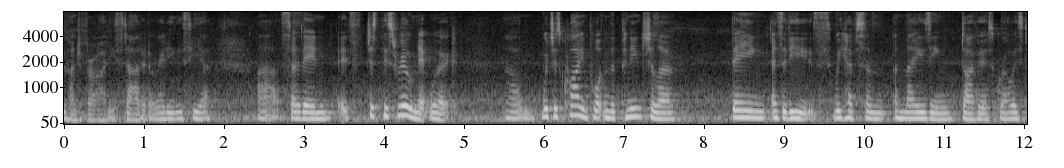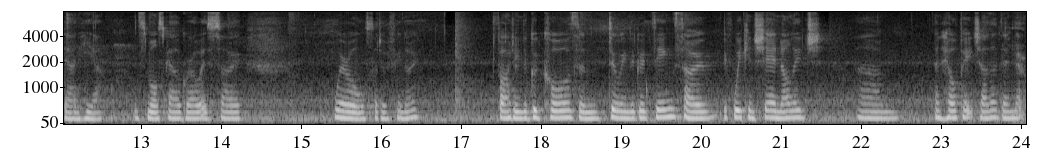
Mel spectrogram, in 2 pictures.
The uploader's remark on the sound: Montalto Winery. It has a fabulous restaurant and an incredible amount of open space, trees, gardens and artworks spread over the beautiful property. We recorded on the fly during a slow roving tour of the grounds, so expect some wildlife interruptions, wind gusts, tractors, and gravelly footsteps throughout.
